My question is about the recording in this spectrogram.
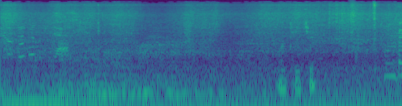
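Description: Low, steady rumble of a car idling, heard inside the cabin, with a brief murmur of a voice about three seconds in.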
